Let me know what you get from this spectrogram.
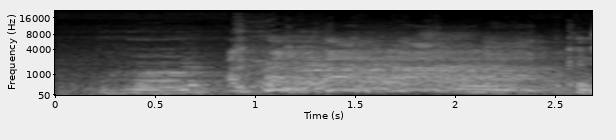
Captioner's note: laughter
